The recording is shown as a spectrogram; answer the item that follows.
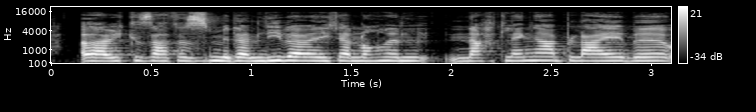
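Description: This woman's voice sits high. The recording is very clean and the background silent. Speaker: podcast co-host. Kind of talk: casual chat. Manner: loud.

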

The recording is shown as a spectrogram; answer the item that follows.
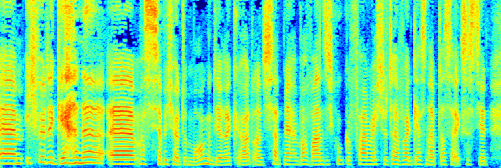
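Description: Speech comes at a very fast pace with hardly any pauses on a very clean recording with a silent background. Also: woman, medium pitch for a woman, ordinary pitch variation. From Berlin. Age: 30s. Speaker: podcast co-host. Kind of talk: casual chat.

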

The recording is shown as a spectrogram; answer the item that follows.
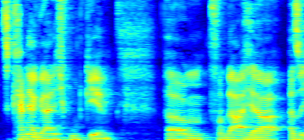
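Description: His voice is somewhat breathy as the man moves at a fairly quick pace. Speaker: member of parliament. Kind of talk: interview. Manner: hesitant, many fillers.

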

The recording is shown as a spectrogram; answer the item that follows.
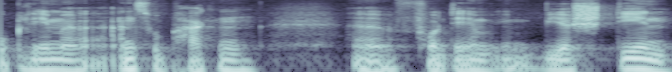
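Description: In a very clean recording with a silent background, a man speaks at a fairly low pitch with a dark, mellow tone and vocal fry. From Thuringia, eastern Germany. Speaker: podcast host, trade journal editor. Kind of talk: casual chat.

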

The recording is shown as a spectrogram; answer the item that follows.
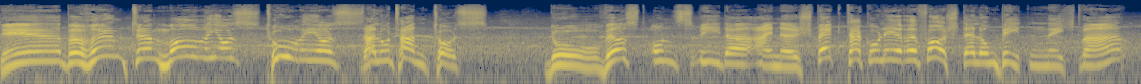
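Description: In a put-on character voice pitched extremely high, a man speaks at a very slow pace with a bright, sharp tone, lively intonation and long, frequent pauses, while faint background noise and faint crowd noise sit behind him.

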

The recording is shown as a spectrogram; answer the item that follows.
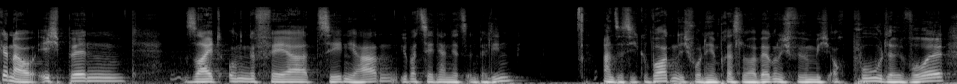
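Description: A man speaks with a dark, mellow tone at medium pitch. His pace is moderate and his pitch variation ordinary. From Mecklenburg, Waren an der Müritz. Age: 30s. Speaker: podcast host as guest. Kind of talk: casual interview chat. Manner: talkative.

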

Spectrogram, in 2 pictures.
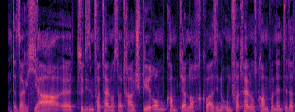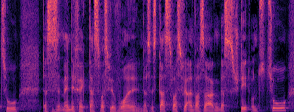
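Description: A man's fairly low, dark and mellow voice with lively intonation at a moderate pace. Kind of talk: casual chat.

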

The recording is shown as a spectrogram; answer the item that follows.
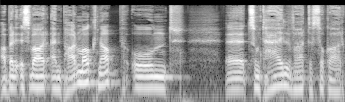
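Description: The man's voice sits very deep and low in pitch. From Switzerland, Biel/Seeland (German-French language border). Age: 50s. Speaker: company founder. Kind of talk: interview. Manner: hesitant, many fillers.

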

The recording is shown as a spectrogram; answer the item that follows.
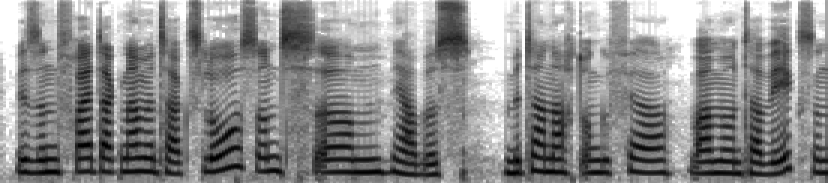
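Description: Recorded very cleanly over a silent background with a dry, close sound and no echo, a woman with an unremarkable speaking voice talks at a fairly high pitch with fairly even intonation. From Germany, Lügde (Lippe region). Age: 20s. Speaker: husky owner, retail worker. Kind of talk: interview. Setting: at her home.

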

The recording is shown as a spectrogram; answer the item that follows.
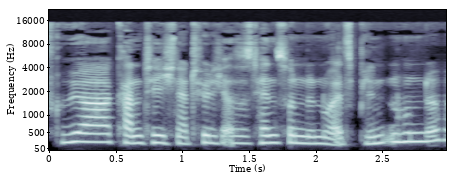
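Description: A woman speaks at a fairly quick pace in an ordinary speaking voice, medium in pitch with fairly even intonation. The sound is dry and close, with no echo. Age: 20s. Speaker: assistance dog owner. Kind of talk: personal testimony.

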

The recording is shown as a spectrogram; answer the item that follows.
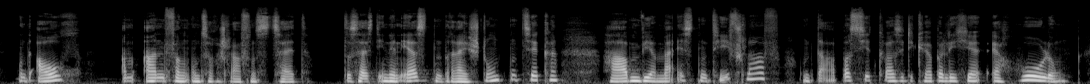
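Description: Speaking with a slight Carinthian accent, a woman with a very deep, low pitch and a dark, mellow tone moves at a fairly slow pace with ordinary pitch variation, the sound dry and close with no echo. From Austria, Carinthia (Villach). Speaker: sleep coach. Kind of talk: interview. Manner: halting.

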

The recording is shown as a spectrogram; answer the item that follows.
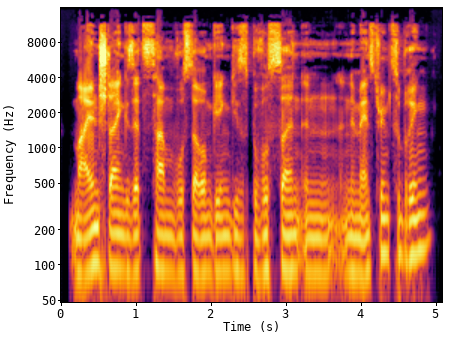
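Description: Against a quiet background, a man speaks at a moderate pace in a very deep, low pitch with a dark, mellow tone. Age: 30s. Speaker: startup co-founder. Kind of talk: interview.

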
